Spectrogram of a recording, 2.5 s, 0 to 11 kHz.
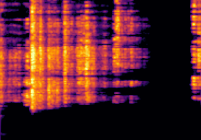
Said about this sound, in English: It sounded like he rolled too many dice. He rolls 2D something,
